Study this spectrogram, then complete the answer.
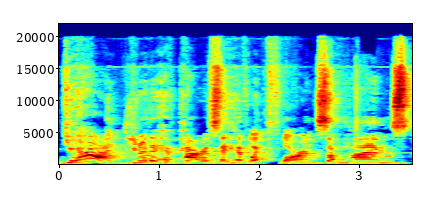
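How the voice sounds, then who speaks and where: The speech moves at a fairly quick pace. An audible room echo surrounds it. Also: woman. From New Zealand, Christchurch. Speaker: author. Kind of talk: interview. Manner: casual, many fillers.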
